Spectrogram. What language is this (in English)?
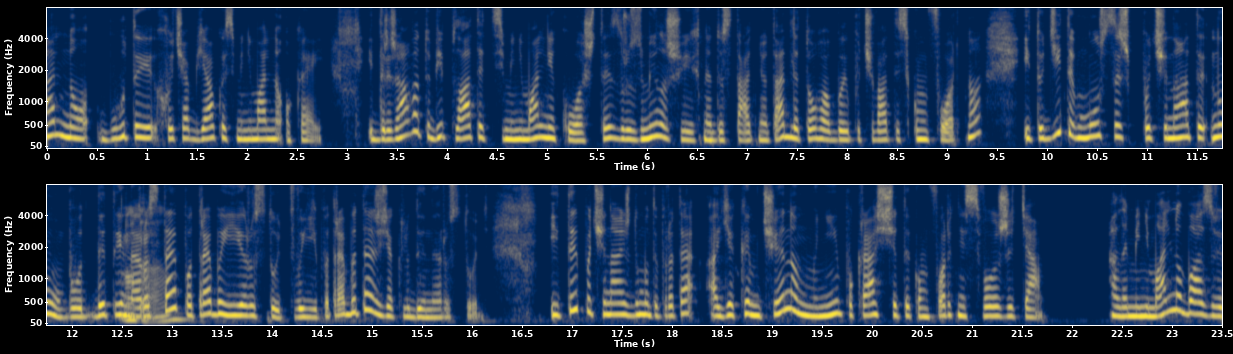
Ukrainian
